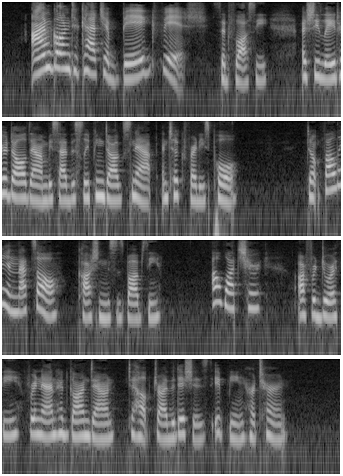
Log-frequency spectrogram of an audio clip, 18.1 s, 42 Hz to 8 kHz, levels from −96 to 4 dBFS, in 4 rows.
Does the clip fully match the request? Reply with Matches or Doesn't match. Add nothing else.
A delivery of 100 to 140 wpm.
Doesn't match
